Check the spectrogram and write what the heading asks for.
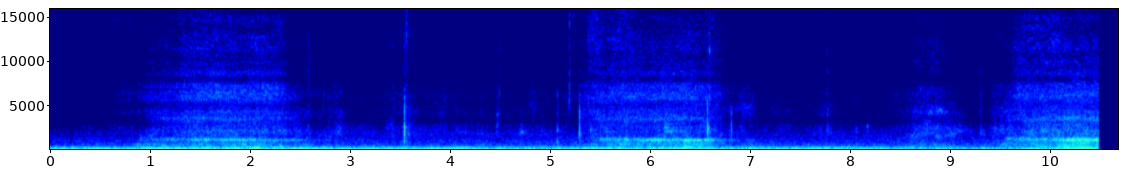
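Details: Very loud, rough, rattling snores recur every few seconds over a steady low background hum.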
